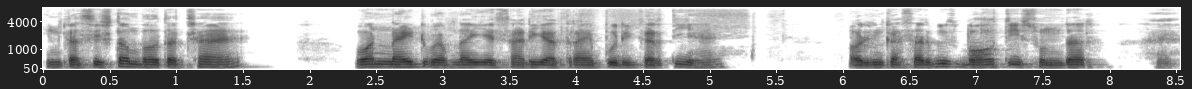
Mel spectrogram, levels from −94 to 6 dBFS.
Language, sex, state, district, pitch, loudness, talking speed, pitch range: Hindi, male, Bihar, Purnia, 120 Hz, -17 LUFS, 155 wpm, 115-125 Hz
